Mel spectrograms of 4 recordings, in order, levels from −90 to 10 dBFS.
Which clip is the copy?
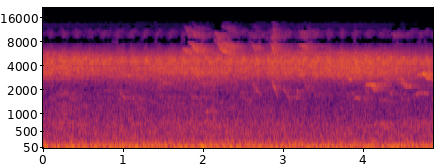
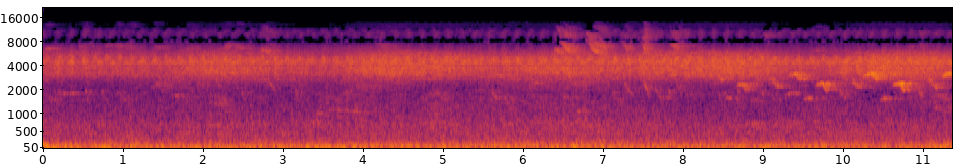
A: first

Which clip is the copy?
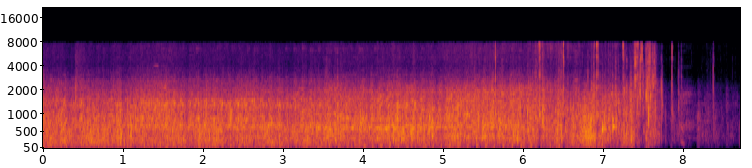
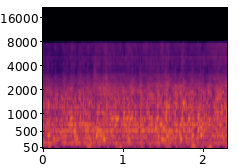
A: second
